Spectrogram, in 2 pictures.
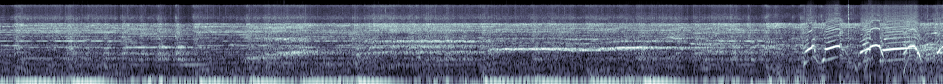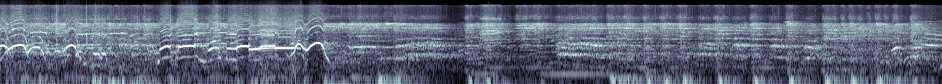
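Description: Indian dance song playing loudly over a hall sound system with a steady beat. A crowd of students cheers over it, with loud high-pitched shrieks and whoops from about twelve to nineteen seconds in.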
